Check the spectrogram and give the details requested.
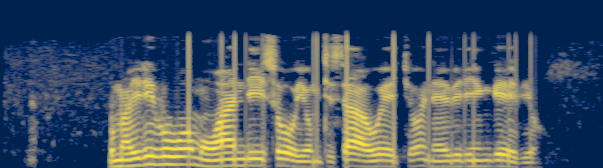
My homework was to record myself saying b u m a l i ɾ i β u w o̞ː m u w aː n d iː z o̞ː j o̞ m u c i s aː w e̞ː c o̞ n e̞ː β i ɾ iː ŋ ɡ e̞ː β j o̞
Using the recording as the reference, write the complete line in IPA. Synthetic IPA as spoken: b u m a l i ɾ i β u w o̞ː m u w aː n d iː s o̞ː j o̞ m u c i s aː w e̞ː c o̞ n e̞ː β i ɾ iː ŋ ɡ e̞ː β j o̞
